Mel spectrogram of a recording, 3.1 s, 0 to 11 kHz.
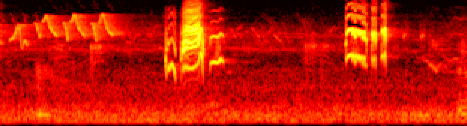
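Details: Gray Catbird recorded from 40 feet away with a parabolic microphone gives a jumbled run of high, squeaky and scratchy notes: a warbled phrase, then harsh burst chirps with short gaps between them.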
